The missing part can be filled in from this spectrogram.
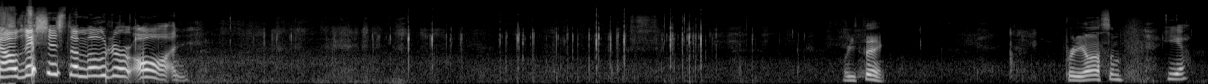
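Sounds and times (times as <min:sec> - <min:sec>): light clicks and crackles: 0:01.8 - 0:10.5.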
